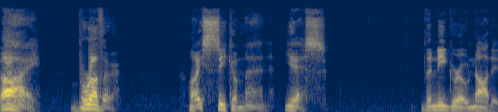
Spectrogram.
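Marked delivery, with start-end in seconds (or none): 0.0-4.1 loud, snarling delivery. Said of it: "Kane snarled".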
